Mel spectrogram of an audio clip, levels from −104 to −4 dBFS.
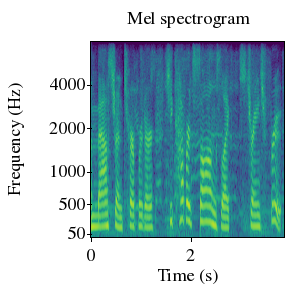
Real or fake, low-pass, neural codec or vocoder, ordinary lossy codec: real; 7.2 kHz; none; Opus, 16 kbps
